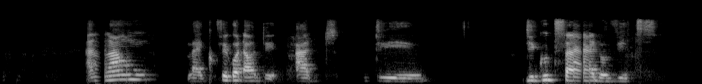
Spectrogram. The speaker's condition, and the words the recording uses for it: Stuttering. But I think mine is more obvious than his.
